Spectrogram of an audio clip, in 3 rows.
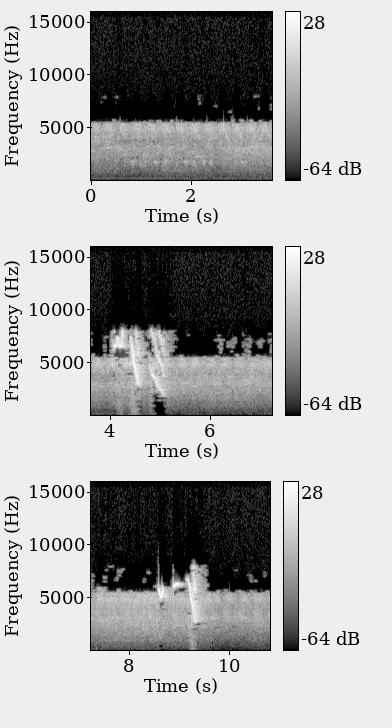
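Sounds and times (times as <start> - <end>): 
squirrel chirping: 4.1 - 5.2, 8.6 - 9.5.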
